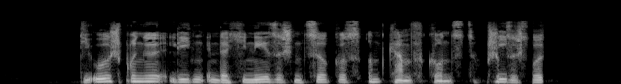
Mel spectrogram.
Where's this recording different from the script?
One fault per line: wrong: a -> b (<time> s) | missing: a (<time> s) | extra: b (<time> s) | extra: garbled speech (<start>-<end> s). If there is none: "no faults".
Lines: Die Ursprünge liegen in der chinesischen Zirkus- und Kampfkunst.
extra: garbled speech (4.9-5.4 s)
